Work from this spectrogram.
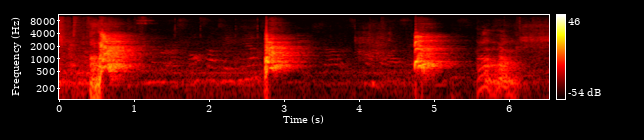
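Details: Puppy barking while playing with a remote-controlled toy spider: a few short, sharp barks spaced one to two seconds apart, with a person talking and laughing nearby.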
